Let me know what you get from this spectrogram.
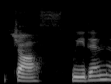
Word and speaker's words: Joss Whedon: And especially looking into Joss Whedon, is that how you say his name? – Yeah.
